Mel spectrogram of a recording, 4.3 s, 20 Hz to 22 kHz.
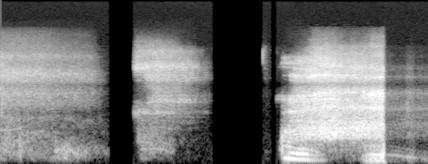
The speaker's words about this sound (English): And speaking of breathing, before I hand the floor over to you, do you want to do a big breath together? Let's do it. Yeah, you give me the call. 3, 2, 1, in.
